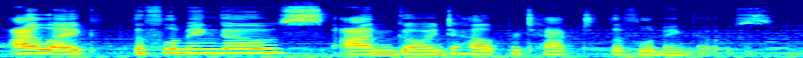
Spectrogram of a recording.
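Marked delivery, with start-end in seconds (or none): none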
